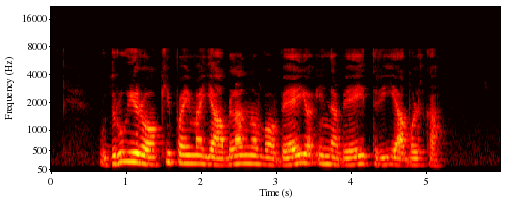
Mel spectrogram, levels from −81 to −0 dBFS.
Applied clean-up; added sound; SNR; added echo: none; none; none; none.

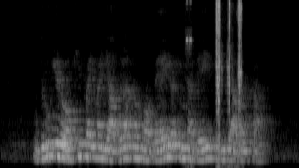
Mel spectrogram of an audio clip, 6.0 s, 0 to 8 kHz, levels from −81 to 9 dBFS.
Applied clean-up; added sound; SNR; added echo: none; Camera; -2 dB; reverberation time 1.0 s.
